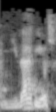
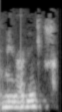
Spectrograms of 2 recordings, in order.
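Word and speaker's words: Cnidarios: Muy bien, pues fijaos, hasta hace muy poquito, este de tenóforos, que se estaba junto a este otro que también tiene una C delante, que se llama Nidarios, o sea, tanto los dos que tienen C que no se pronuncian, o sea, los Ctenóforos y los Nidarios, hasta hace muy poquito, porque esta es una la ciencia, la taxonomía, es una ciencia que está en continua evolución.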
